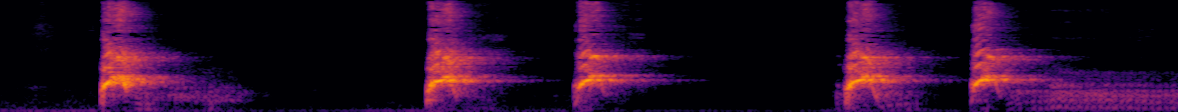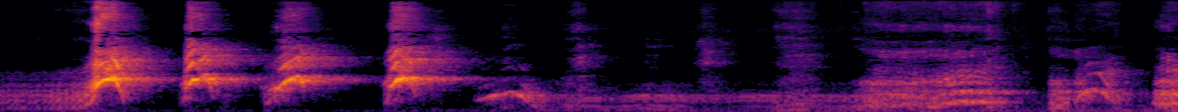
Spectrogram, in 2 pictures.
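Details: Yorkshire Terrier barking at a window alongside a Lhasa Apso; sharp, high yappy barks come singly and in pairs, then a quick run of five, followed by softer low whining and grumbling sounds near the end.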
